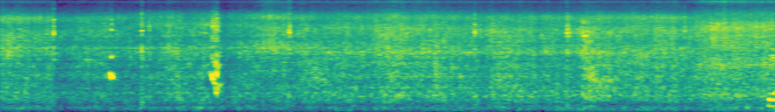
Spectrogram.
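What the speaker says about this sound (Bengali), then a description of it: "এবারে মশলা দিয়ে পটল দিয়ে একটু ভালো করে কষিয়ে নেব।" Pointed gourd (potol) stir-fried with spices in a pan gives a steady close sizzle with repeated scraping strokes and occasional clinks of the spatula against the metal.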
